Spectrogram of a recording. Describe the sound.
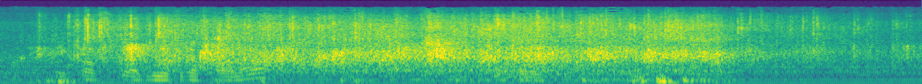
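Applause welcoming a team as it begins its presentation: steady, dense clapping sustained for several seconds, with voices mixed in beneath it.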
